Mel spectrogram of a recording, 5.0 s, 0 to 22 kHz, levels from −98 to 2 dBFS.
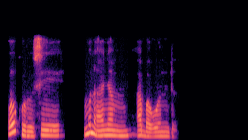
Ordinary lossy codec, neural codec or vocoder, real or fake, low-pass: Opus, 32 kbps; none; real; 7.2 kHz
